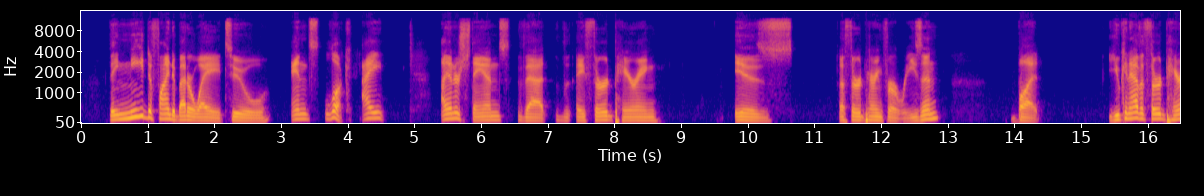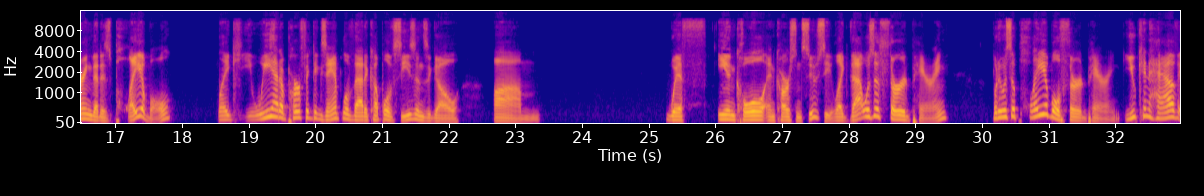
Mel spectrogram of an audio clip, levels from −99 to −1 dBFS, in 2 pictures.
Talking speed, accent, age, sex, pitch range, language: 125 wpm, American, 30-49, male, 110-150 Hz, English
